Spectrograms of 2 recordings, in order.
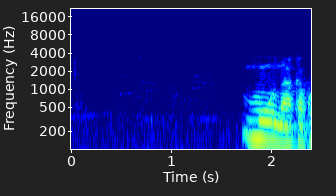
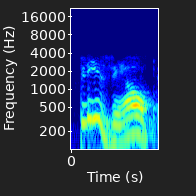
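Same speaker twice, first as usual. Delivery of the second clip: louder, higher plea for help; urgent plea; 6 semitones higher, 8 dB louder than usual. Shown as a demonstration. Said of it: "really need urgent help".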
